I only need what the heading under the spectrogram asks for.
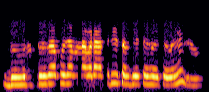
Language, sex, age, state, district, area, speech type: Maithili, female, 30-45, Bihar, Begusarai, rural, conversation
